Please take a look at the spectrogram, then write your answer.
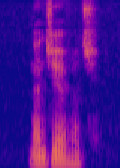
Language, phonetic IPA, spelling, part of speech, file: Polish, [naˈd͡ʑɛvat͡ɕ], nadziewać, verb, LL-Q809 (pol)-nadziewać.wav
